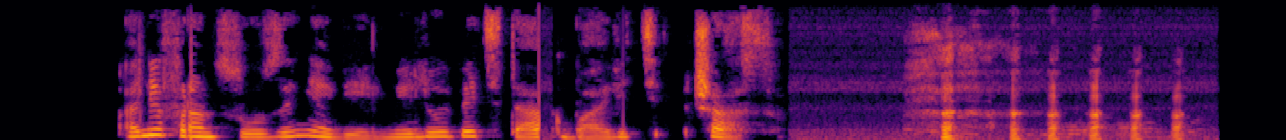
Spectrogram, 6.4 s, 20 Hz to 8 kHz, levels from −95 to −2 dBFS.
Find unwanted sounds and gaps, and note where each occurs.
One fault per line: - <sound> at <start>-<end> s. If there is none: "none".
- dropout at 2.7-2.8 s
- laugh at 4.5-6.1 s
